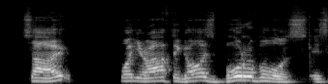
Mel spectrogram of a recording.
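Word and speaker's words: Boerewors: So, what you're after guys, Borovs is how you pronounce it.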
